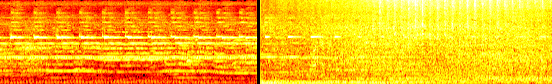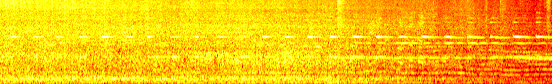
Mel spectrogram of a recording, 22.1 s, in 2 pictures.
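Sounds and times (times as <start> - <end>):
train rumbling past: 5.2 - 22.0.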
